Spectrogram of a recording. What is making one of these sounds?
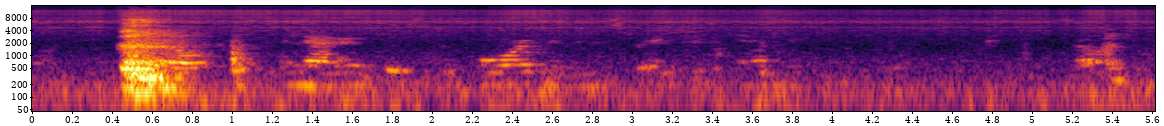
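A woman speaks in short bursts close by, in a quiet room.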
